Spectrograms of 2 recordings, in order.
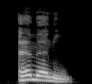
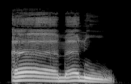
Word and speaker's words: آمنوا: أيضا كلمة آمنوا بعض القراء يقرأها بدون ألف، يقول آمنوا، لا يثبت الألف، والصواب أن الألف تنطق وتمد بمقدار حركتين، فنقول آمنوا.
